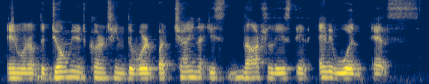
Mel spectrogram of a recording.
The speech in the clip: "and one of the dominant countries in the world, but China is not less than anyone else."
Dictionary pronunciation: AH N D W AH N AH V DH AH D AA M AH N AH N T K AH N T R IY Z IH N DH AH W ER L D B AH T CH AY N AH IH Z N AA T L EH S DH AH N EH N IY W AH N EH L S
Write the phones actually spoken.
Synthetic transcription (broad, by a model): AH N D W AH N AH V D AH D AA M AH N AH N T K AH T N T IH N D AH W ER D B AH T CH AY N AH IH Z N AA T L EH S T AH N EH N IY W AH N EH L S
